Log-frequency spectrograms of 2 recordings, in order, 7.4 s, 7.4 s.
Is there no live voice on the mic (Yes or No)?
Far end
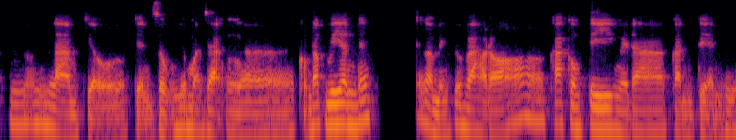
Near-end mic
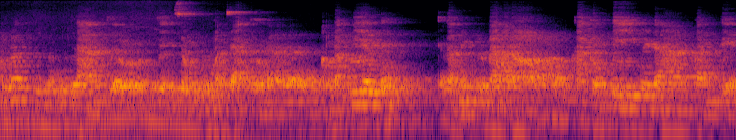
Yes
